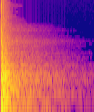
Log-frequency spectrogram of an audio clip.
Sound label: Vent Walking vent crawl; SFX; PlayerWalk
